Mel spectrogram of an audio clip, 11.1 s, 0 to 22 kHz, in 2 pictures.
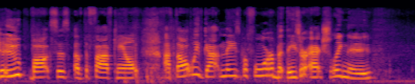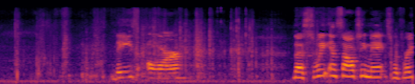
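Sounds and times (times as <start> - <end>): low steady hum: 0.0 - 11.0
faint footsteps: 5.0 - 7.2.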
